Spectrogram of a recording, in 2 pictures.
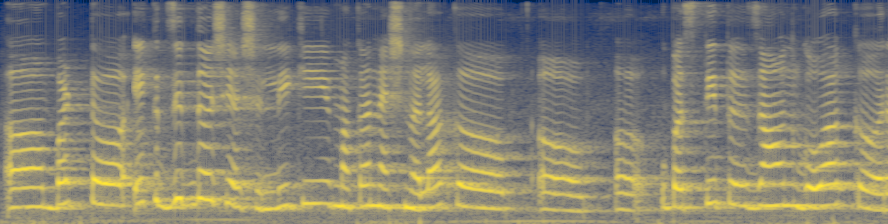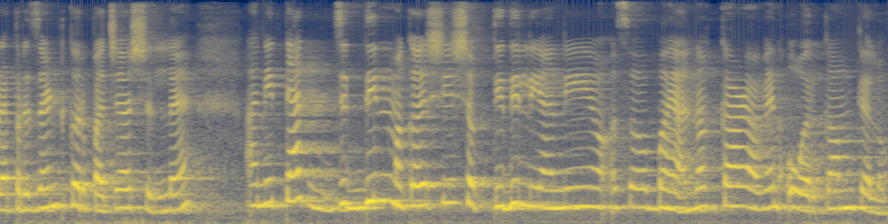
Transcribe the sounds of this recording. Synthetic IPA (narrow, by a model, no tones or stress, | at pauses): bəʈekd͡zid̪ʱːəɕiːəɕilːiːkiːmakanɛɕnəlak | upəst̪ʰit̪d͡zawnɡoʋakɾepɾed͡zeɳʈkəɾpat͡ɕeəɕilːɛ̃ | a̰ɽ̃it̪jat̪d͡zid̪ːiːnm̤akaɕiːɕəkt̪iːd̪iliːaɽ̃iəsəbʱəjanəkːaɭaʋenoʋəɾkamkɛlɔ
